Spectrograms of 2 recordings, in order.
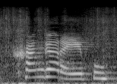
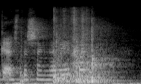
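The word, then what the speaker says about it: šargarepu: I forgot, I cannot take it all out, What I need Um Um Carrot, "šangarepu" Don't say "šangarepa" It's a mistake, we used to say it like that when we were little.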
